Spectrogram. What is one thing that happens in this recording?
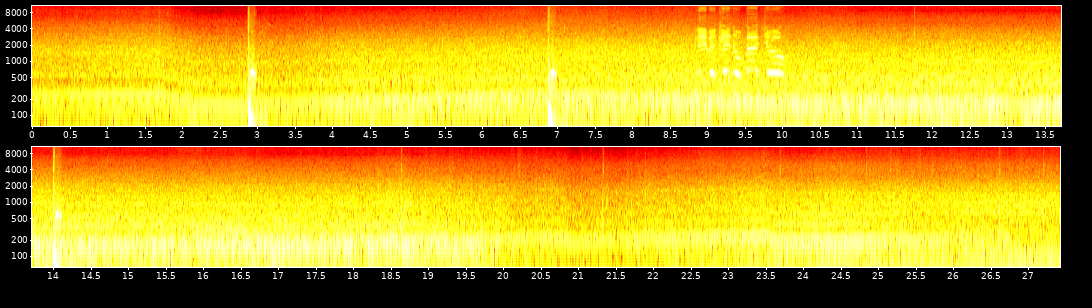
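A vehicle engine hums steadily nearby.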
